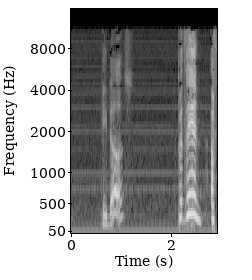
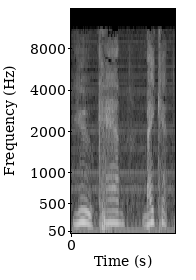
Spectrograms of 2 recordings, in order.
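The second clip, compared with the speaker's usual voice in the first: tender divine voice; 2 semitones lower, 15 dB quieter, slower than usual. Acted. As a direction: speak like God comforting a hopeless heart. God's voice speaking inside you.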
